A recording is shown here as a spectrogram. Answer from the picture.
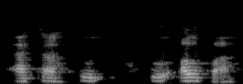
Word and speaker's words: Atahualpa: Don't ask me to pronounce this. How you say it? Atahualpa.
